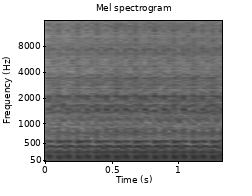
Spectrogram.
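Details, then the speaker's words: VW 1.9 TDI diesel at idle after replacing the alternator overrunning clutch pulley: even clatter at steady idle, no squeal or chirp from the belt side; earlier steering-related whine, caused by the alternator clutch, is gone. "Дивіться, зараз крутимо, ніякого писку немає. Юра, покрути рулем! Писк відсутній."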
